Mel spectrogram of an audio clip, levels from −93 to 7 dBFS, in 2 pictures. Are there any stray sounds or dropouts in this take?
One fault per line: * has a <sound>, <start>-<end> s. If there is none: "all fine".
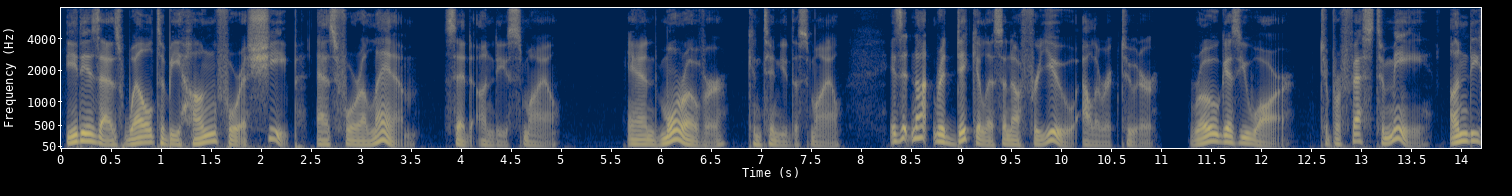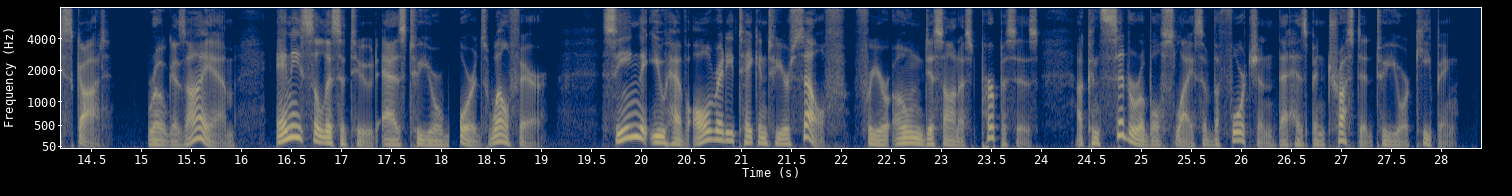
* has a dropout, 18.1-18.2 s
